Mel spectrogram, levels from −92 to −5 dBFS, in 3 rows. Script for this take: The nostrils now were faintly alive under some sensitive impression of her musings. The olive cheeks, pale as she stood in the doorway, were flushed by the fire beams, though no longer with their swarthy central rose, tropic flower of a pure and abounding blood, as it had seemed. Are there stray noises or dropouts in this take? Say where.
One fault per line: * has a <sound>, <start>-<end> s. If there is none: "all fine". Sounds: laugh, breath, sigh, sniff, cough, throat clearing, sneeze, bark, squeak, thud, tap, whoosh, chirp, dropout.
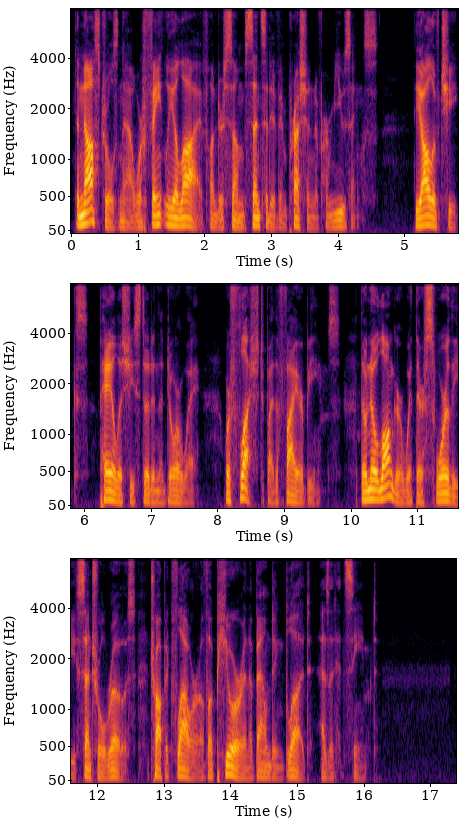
all fine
